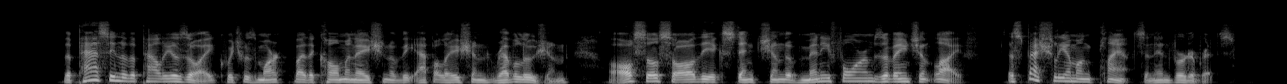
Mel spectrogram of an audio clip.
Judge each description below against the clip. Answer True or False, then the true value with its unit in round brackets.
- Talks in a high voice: False (110 Hz)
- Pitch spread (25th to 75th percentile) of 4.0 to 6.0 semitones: True (4.9 semitones)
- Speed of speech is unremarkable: True (150 wpm)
